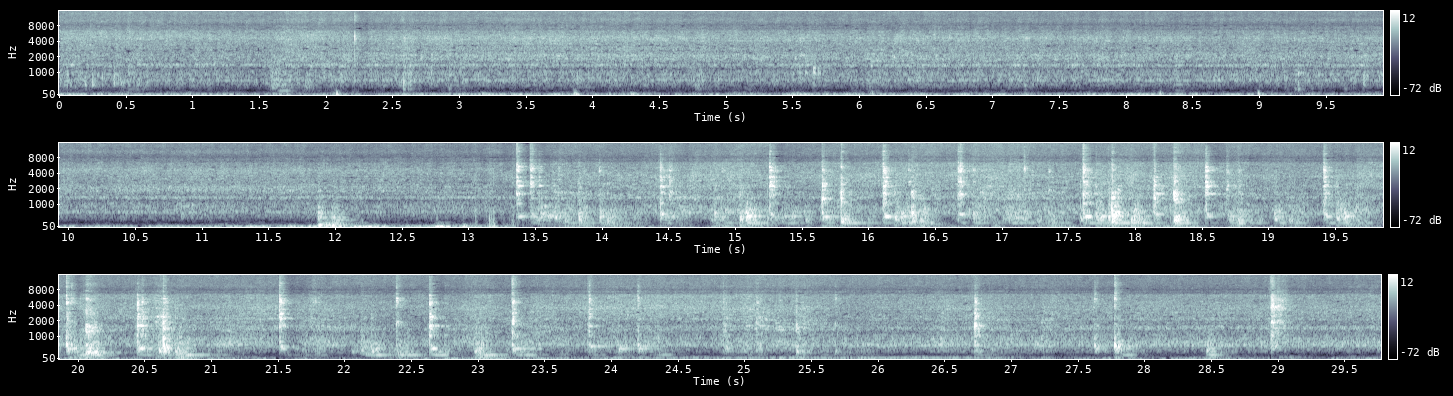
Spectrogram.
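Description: Chopped vegetables, onion and tomato sizzling steadily in hot oil in a pressure cooker. About halfway through, a metal ladle starts stirring them, clinking and scraping against the pot many times.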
